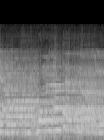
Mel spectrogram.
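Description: Voices singing a slow melody in long held notes that step from one pitch to the next.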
